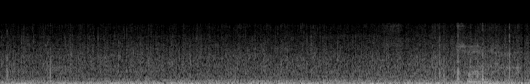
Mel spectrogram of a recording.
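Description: Steady rain falling, an even hiss with a few faint drop ticks over a low rumble.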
